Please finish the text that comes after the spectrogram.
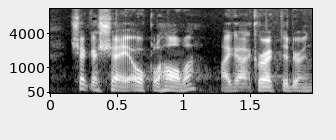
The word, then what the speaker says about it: Chickasha: 2004 textbook still has 2005 textbook and I pronounced it wrong as Chickasha not Chickasaw Chickasha Oklahoma I got corrected during the break still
